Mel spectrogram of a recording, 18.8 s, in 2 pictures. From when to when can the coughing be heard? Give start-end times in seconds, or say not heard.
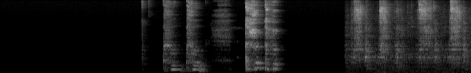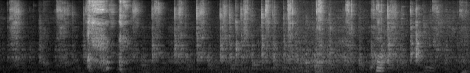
2.8-5.6, 11.1-12.0.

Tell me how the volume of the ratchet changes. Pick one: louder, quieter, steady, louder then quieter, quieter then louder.
louder.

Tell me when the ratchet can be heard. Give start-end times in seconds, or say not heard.
6.8-18.8.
